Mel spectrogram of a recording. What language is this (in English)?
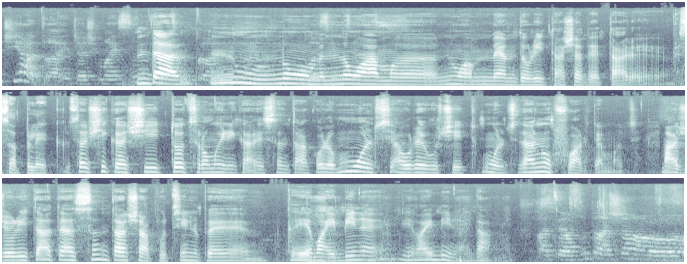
Romanian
